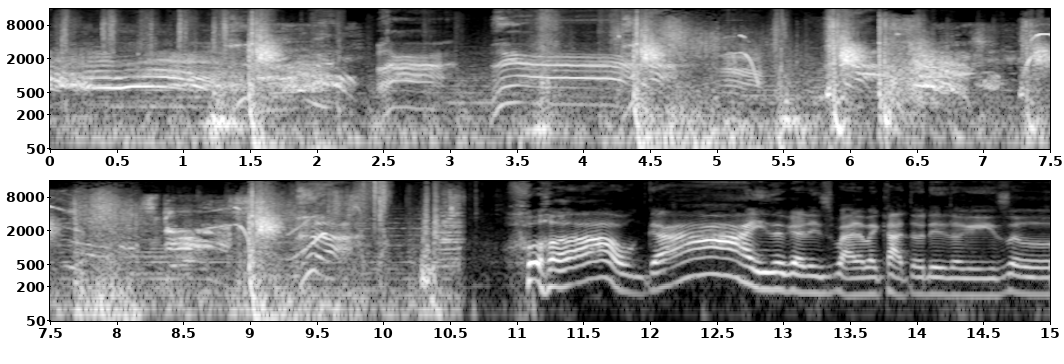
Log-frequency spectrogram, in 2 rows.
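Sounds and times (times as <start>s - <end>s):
cartoonish music: 0.0s - 10.6s.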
